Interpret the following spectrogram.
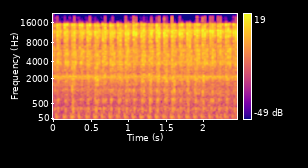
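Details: Bajaj Pulsar 150cc on its stand at idle: fast, even clatter of sharp ticks from the top end; mechanic says it is not bearing, piston or rocker; tightening the cam chain tensioner next to test, cause unconfirmed.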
